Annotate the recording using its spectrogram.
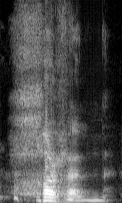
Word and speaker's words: Jarlin: Yarlin Garcia. Maybe it's Jarlin, but I believe the J is silent.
